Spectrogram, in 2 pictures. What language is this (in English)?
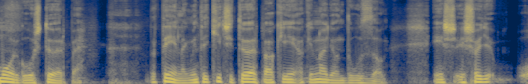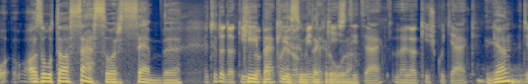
Hungarian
